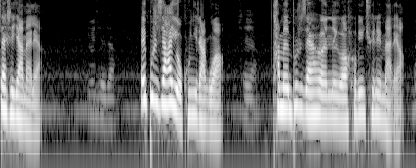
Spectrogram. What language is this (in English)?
Chinese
